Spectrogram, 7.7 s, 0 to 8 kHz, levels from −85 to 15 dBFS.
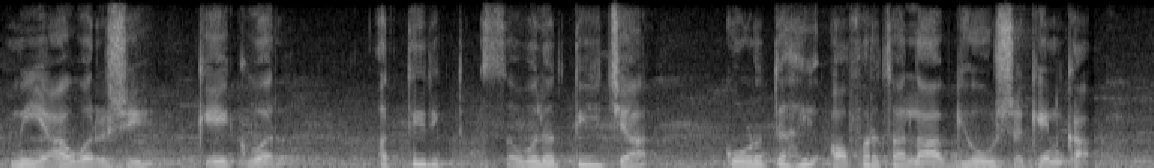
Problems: constant background noise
